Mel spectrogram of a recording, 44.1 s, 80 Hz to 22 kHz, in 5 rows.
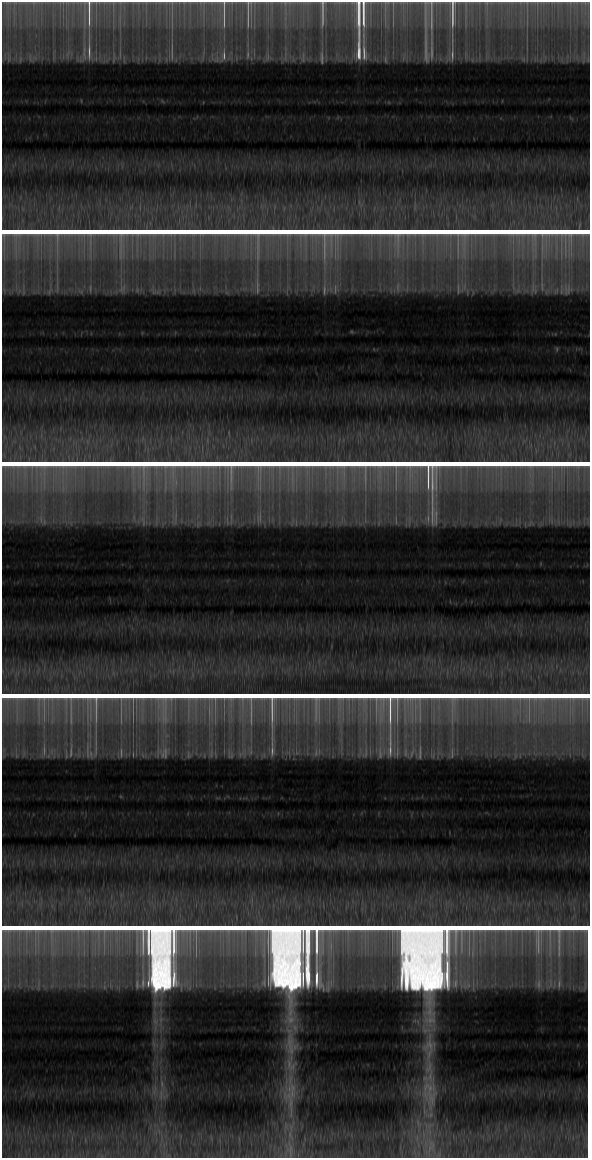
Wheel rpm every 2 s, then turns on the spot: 230, 230, 230, 230, 230, 230, 220, 220, 230, 220, 230, 230, 230, 230, 230, 230, 230, 210, 170, 140, 140, 170.
none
